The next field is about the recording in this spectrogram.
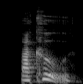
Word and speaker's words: Baku: Baku.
